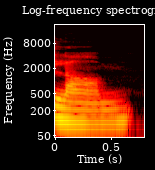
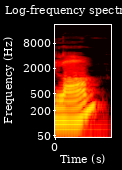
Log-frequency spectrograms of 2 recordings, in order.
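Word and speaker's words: لام: this is first molar for pronouncing LOM touch the collar of tongue with the base organs of 3 front teeth and first molar which is along them from here you can pronounce la you can pronounce either way right hand side or left hand side up to you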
